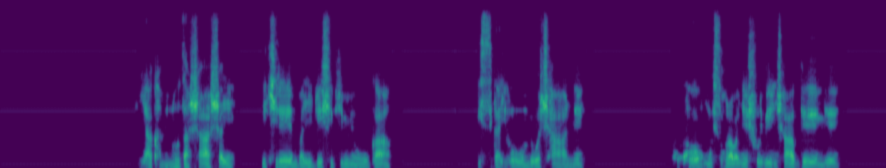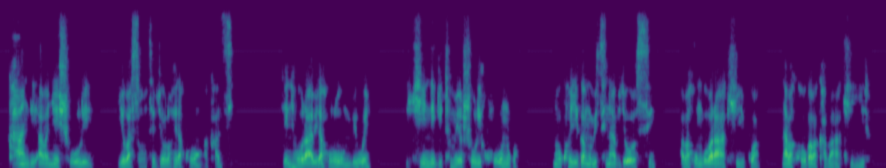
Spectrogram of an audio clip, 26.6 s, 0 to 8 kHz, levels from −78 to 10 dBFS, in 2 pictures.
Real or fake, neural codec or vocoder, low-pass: fake; vocoder, 22.05 kHz, 80 mel bands, HiFi-GAN; 7.2 kHz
